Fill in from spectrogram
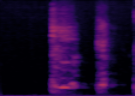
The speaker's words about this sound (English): He's doing that on purpose, bro. I can see he's forcing it out now. Like, he's trying to cough.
